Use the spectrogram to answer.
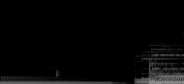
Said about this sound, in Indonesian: aduh ini kayaknya harus ditimpa sama ini deh sama background karena kalau nggak gitu ini suara mobil motor nggak karu-karuan ini dia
